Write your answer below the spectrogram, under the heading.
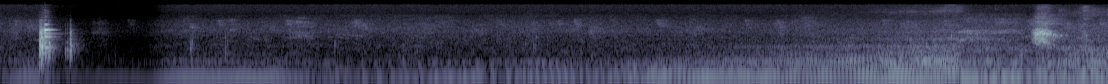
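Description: A motor vehicle's engine running nearby, a steady low hum that grows louder over several seconds. A couple of sharp knocks come about half a second in.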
